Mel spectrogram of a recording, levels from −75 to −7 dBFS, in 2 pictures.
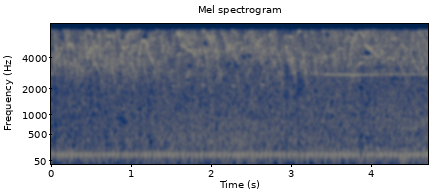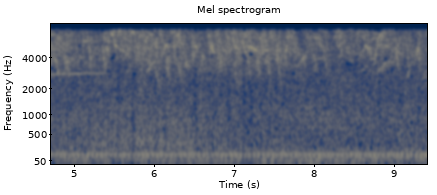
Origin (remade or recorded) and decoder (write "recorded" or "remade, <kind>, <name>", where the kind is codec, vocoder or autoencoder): recorded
